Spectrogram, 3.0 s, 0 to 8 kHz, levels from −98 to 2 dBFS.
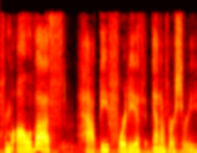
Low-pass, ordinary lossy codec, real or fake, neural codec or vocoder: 7.2 kHz; MP3, 64 kbps; fake; autoencoder, 48 kHz, 32 numbers a frame, DAC-VAE, trained on Japanese speech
